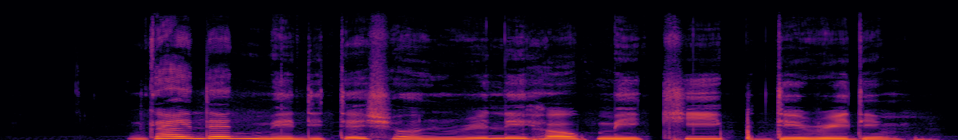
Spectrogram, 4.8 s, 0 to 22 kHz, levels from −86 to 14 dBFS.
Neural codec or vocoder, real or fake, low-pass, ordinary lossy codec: none; real; 19.8 kHz; none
